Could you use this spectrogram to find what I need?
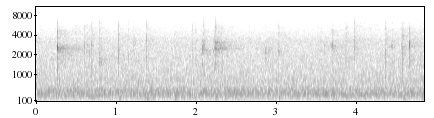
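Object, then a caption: Solid bar of soap cut with a knife blade. A solid white bar of soap, held in the hand, is shaved with a utility knife blade. A steady, dry scraping hiss runs throughout, broken by crisp, sharp snaps and clicks, some carrying a brief bright ring near 2.5 kHz.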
